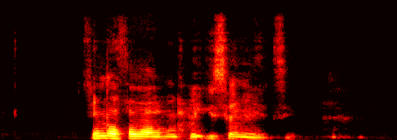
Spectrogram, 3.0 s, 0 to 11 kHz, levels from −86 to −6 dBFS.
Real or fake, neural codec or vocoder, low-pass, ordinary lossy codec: fake; codec, 24 kHz, 1 kbps, SNAC; 9.9 kHz; MP3, 96 kbps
